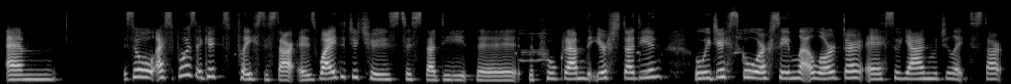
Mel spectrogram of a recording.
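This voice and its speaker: A woman moderates an online question and answer session. Her voice sits a little high and the sound is dry. She phrases things informally, with some hesitation. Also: moderate pace, fairly bright tone, dry recording. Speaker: host, university staff moderator. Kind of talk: hosting an online student Q and A panel. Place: online video call.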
